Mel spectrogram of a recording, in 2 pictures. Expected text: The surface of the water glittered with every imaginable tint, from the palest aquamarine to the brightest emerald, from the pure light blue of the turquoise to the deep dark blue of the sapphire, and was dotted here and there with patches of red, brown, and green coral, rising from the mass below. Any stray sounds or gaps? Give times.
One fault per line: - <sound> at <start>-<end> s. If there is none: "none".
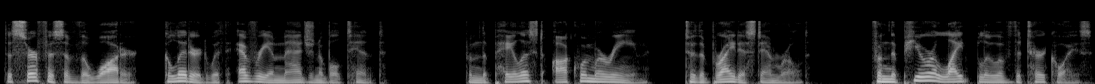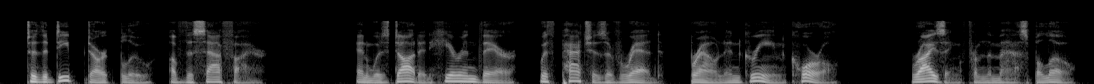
none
